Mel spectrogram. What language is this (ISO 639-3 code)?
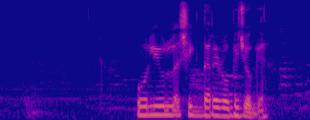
ben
